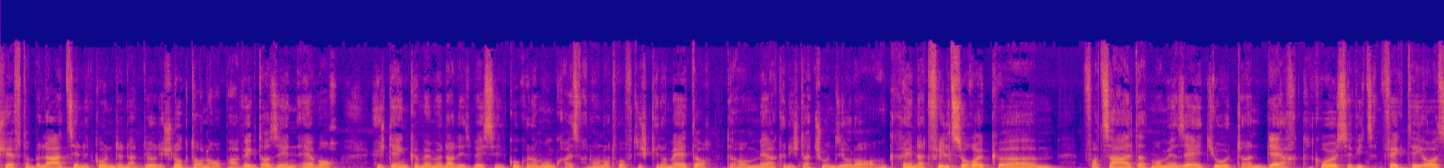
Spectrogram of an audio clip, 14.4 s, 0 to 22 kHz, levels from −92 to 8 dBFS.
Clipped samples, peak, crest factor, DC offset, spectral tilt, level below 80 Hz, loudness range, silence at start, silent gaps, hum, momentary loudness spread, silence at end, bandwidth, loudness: under 0.1%; -4 dBFS; 16 dB; under 0.1%; -5.5 dB/octave; -52 dBFS; 3 LU; 0 s; none; none; 7 LU; 0 s; 17 kHz; -22 LUFS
